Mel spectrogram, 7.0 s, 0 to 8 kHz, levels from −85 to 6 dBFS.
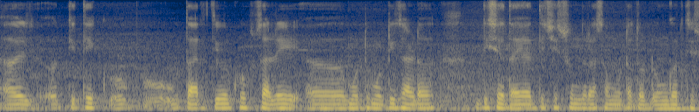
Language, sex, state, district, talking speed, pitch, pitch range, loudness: Marathi, male, Maharashtra, Pune, 145 wpm, 110 Hz, 110-120 Hz, -17 LUFS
